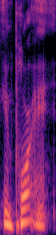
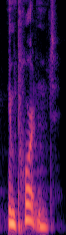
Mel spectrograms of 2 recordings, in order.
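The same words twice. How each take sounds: First: It is said in a Bronx accent. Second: It is said in a general American accent.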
